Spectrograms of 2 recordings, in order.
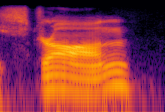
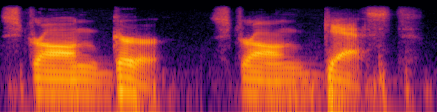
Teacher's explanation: I say strong, right, the NG sound, but stronger, strongest. Now suddenly I'm pronouncing the G when I pronounce the comparative and the superlative.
